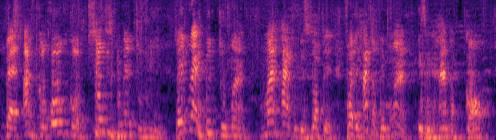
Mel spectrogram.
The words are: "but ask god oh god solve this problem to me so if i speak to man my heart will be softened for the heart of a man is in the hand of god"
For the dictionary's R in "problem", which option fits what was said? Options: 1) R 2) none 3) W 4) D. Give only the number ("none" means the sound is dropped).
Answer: 2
